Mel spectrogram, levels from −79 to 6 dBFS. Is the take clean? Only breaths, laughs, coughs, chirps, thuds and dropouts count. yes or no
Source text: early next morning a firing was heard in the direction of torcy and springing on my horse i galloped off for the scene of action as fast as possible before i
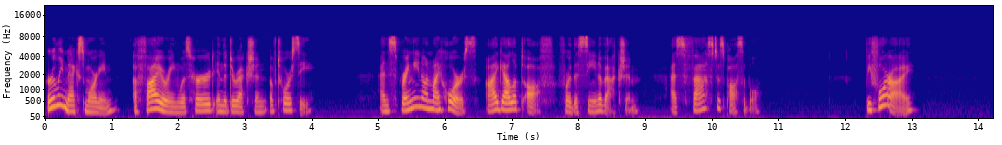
yes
